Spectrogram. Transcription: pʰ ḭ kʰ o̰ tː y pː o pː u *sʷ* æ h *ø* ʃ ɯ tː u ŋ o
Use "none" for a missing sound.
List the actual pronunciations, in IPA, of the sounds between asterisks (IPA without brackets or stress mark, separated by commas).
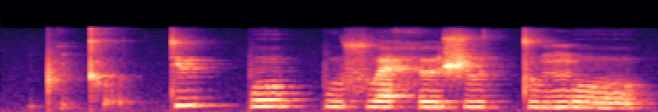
sʷ, ø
